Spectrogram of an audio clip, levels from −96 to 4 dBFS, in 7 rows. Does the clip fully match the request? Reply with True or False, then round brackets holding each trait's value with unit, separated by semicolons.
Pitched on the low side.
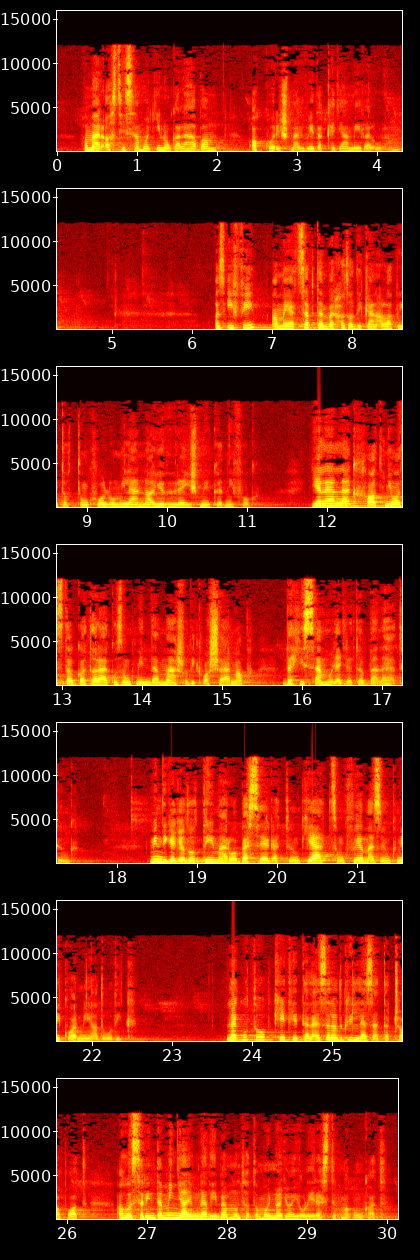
False (220 Hz)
